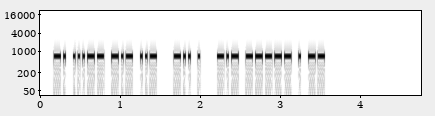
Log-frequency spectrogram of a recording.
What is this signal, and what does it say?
Morse code, heard as a keyed tone, about 40 wpm, 700 Hz. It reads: N3KU DE K0EM
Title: USA Callsign DE Callsign - 4 Characters - 40wpm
